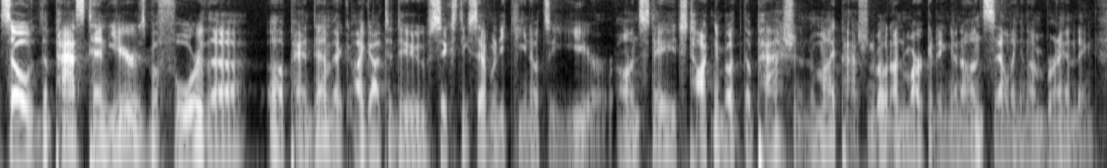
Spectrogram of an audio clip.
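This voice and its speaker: On a very clean recording with a silent background, a man with a Canadian accent talks at a moderate pace with hardly any pauses, a very deep, low pitch and ordinary pitch variation. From Ontario, Canada. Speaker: keynote speaker and author. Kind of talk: interview. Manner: loud; animated.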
